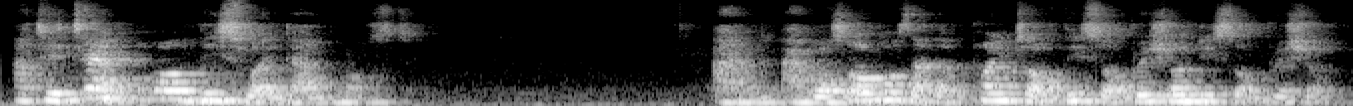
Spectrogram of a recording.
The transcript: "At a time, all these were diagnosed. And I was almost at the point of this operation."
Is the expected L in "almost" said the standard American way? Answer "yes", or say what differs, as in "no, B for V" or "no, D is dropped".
yes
